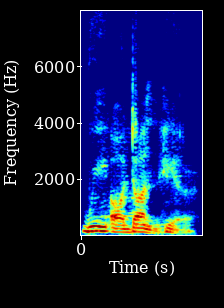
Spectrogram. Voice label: NPC Death Knight Female Low Farewell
